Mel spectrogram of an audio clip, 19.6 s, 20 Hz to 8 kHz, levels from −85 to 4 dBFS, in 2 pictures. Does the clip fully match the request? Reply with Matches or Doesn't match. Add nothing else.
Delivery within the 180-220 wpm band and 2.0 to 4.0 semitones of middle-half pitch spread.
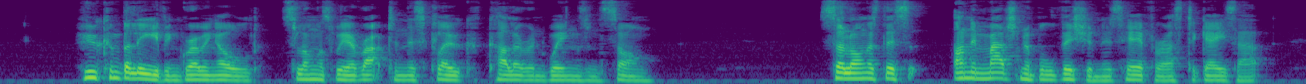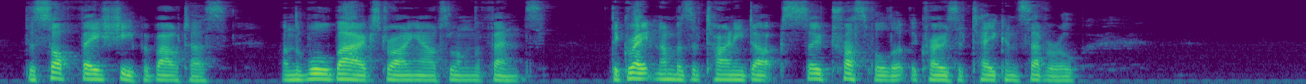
Matches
